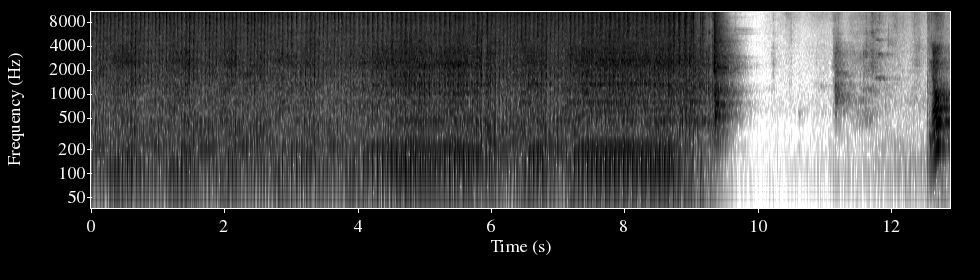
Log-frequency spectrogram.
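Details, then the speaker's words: Barn-find mini bike small single engine, unrun for over 20 years: fast rattly running with a possible faint metal-on-metal squeal being lubricated to make it stop; source of squeal unclear. "And hopefully that'll lube that enough to where it doesn't make that squealing sound. Because it sounds like metal on metal. And that's no good."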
